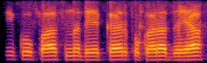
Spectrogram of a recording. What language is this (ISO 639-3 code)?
hin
